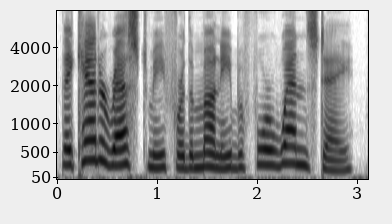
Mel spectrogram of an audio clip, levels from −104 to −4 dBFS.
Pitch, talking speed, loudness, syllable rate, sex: 245 Hz, 175 wpm, -17 LUFS, 5.2 syllables/s, female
